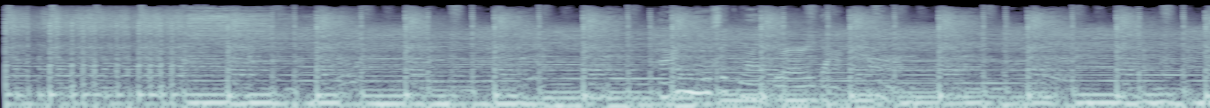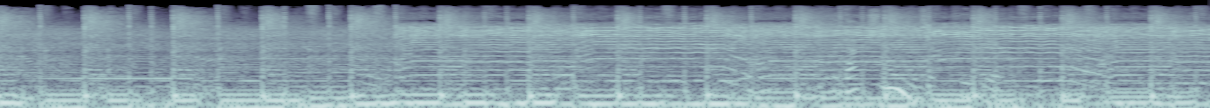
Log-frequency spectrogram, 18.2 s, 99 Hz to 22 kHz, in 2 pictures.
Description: jingle bells rock 180 bpm

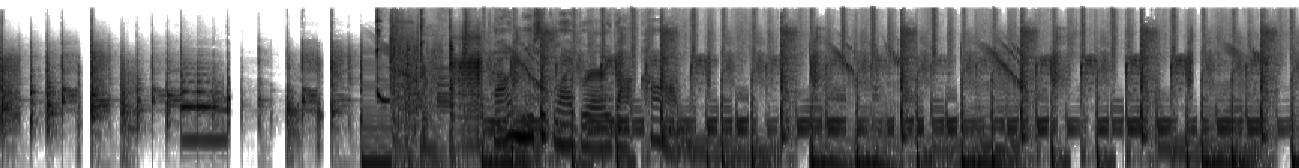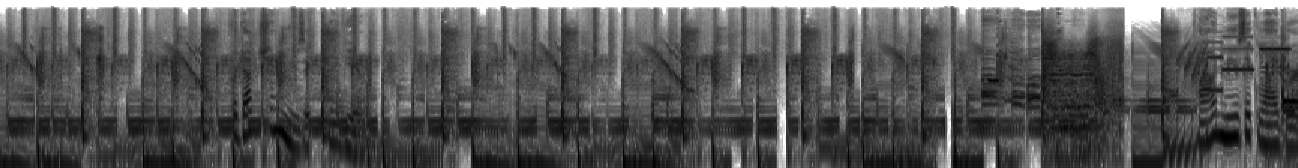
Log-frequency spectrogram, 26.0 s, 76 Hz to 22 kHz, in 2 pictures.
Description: concrete beat 100 bpm

